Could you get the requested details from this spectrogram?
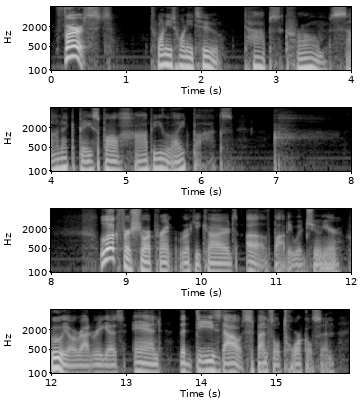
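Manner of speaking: seductive, sexy delivery. Reading out details of a new trading card release on a show, seductive reading. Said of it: "You sounded really seductive when you were trying to read that".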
